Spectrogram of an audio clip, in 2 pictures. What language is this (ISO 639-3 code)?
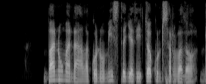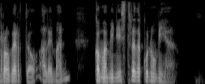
cat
